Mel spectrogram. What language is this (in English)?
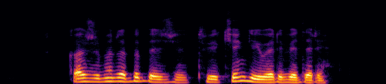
Kurdish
